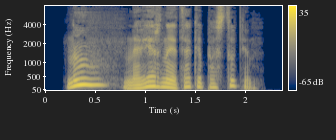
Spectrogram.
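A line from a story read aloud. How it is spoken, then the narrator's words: Hesitant drawl. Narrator (Russian): неуверенно протянула она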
